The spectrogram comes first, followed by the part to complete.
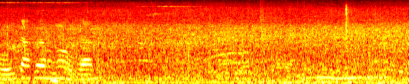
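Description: Steady background noise of road traffic on wet roads, with faint voices.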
